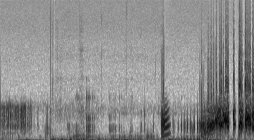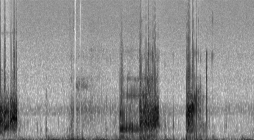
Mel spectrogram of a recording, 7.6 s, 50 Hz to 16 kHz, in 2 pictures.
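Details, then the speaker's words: Adult's abdomen recorded with the belly warmed under a blanket, after a 22-hour fast followed by Christmas dinner and wine that left them drunk and nauseated: irregular gurgling, rumbling, squeaky borborygmi; the whole belly rumbles and vibrates. "मेरे पेट में हर समय गुड़गुड़ाहट होती है😂. अजीब आवाज 😂। "यह क्षेत्र कंपन कर रहा है।" "मेरा पूरा पेट बज रहा है"।"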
